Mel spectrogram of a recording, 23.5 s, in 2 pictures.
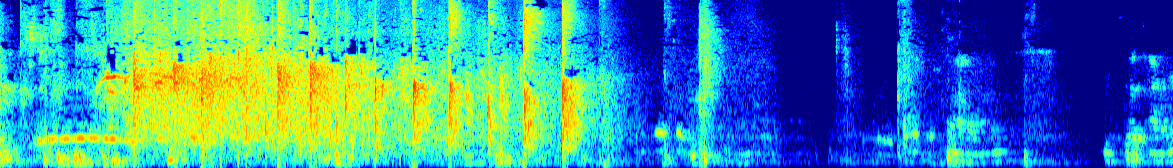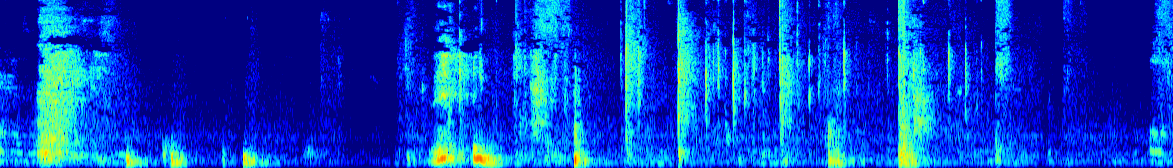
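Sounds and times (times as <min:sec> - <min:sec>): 
audience applause welcoming the next speaker: 0:00.1 - 0:06.2.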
